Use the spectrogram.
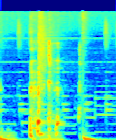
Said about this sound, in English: I'm sorry, I coughed a bit.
